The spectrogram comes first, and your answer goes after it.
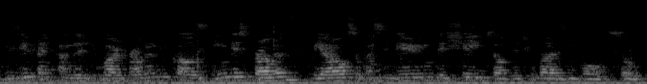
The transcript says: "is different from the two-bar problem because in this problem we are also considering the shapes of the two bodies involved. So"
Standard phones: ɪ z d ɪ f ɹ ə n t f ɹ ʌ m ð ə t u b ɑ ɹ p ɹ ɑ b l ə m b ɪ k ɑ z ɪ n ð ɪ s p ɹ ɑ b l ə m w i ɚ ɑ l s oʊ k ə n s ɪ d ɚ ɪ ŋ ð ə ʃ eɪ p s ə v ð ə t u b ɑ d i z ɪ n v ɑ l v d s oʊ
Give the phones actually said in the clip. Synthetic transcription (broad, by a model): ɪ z d ɪ f ɹ ə n t f ɹ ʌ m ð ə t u b ɑ ɹ p ɹ ɑ b l ə m b ɪ k ɑ z ɪ n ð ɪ s p ɹ ɑ b l ə m w i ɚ ɑ l s oʊ k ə n s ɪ d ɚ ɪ ŋ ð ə ʃ eɪ p s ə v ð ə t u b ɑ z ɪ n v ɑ l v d s oʊ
